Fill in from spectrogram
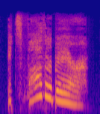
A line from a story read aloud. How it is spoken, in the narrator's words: I whisper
